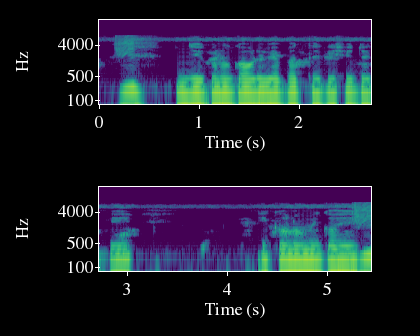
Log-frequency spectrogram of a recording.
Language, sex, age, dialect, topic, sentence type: Bengali, male, 18-24, Rajbangshi, banking, statement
